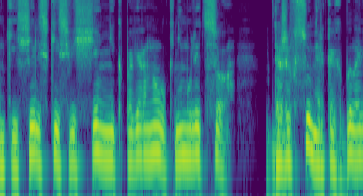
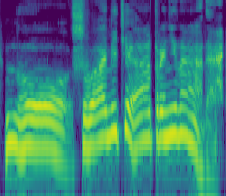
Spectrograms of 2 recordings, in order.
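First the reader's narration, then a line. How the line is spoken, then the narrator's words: Shouted. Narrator (Russian): закричал он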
